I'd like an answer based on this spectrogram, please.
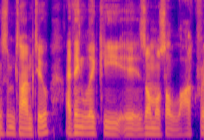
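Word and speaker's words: Luetge: you have in mind, I don't know how to pronounce his name, but Lutug. Oh, Litke. Lucas Litke.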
